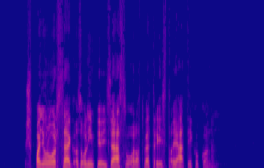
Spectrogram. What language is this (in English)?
Hungarian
